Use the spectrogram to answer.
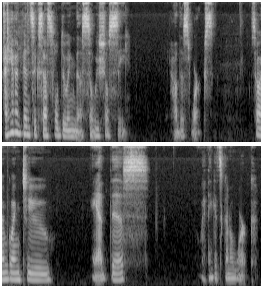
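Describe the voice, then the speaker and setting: Slow, gravelly man teaching card-making. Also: on the high side, darkish tone. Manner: chatty, scolds himself and mutters asides. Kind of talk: crafting tutorial.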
